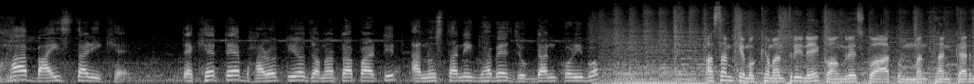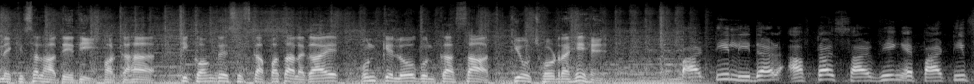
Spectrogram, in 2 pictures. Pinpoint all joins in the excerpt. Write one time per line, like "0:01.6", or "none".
none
